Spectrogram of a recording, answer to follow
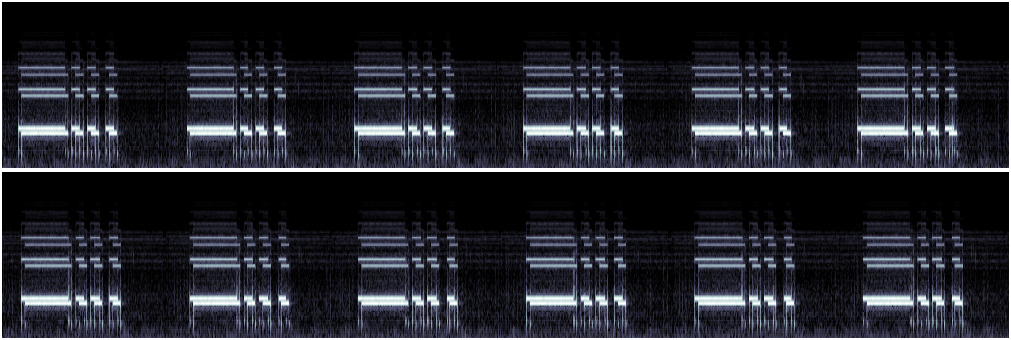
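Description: Electronic beeping in a repeating pattern: a steady two-tone beep about a second long followed by a quick run of three or four short beeps, the whole pattern coming round about every two and a half seconds.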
